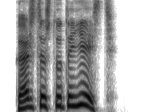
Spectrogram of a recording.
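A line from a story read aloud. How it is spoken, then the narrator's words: Shouted. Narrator (Russian): крикнул наш раскопщик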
